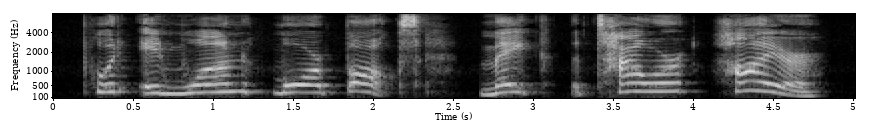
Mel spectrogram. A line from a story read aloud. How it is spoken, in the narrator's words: he shouted, his voice echoing downwards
